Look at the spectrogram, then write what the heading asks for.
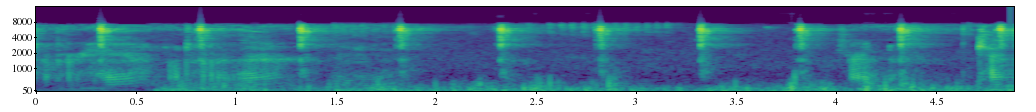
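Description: Steady mysterious ticking, roughly two crisp ticks per second, repeats evenly throughout at moderate loudness over a low rumbling murmur of background noise.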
